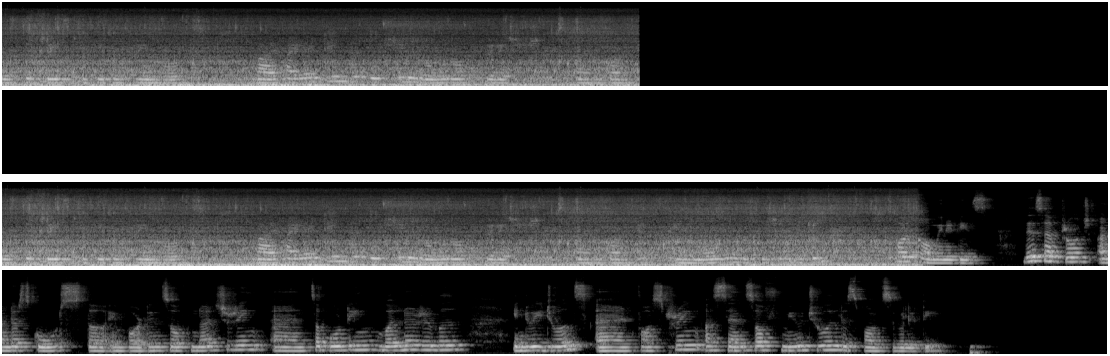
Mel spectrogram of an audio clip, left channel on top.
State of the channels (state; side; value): drops out; left; at 6.4 s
